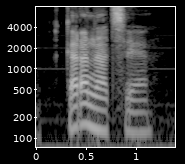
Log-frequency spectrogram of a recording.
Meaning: coronation
- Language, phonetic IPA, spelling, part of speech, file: Russian, [kərɐˈnat͡sɨjə], коронация, noun, Ru-коронация.ogg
